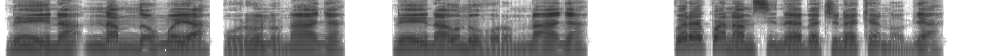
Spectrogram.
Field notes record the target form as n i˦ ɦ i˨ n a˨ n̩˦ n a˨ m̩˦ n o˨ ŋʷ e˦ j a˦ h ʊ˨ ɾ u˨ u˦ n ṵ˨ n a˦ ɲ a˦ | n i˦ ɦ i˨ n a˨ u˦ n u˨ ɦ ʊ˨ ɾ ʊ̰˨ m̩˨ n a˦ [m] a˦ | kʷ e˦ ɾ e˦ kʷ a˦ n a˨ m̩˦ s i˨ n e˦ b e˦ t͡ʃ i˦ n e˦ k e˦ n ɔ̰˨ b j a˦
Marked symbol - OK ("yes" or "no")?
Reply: no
